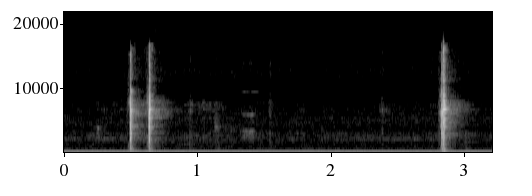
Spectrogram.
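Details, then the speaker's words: MAC 3200 two-stroke chainsaw, found roadside, muffler off, engine turned by hand: sharp light clicks; normal anti-rollback mechanism that stops reverse turning and springs in at top dead center. "oh it's anti-rollback I can't spin it back the opposite direction"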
